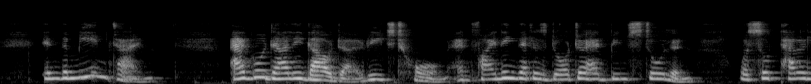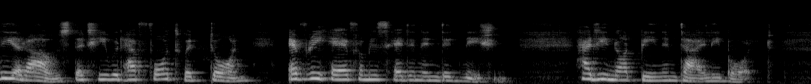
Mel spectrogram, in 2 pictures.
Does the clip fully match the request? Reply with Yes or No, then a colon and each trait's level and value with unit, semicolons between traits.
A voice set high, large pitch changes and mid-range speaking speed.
Yes: high, 220 Hz; wide, 5.9 semitones; average, 150 wpm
